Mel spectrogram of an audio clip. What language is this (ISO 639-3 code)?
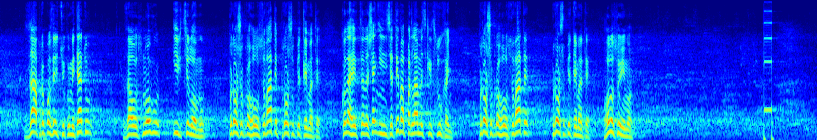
ukr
